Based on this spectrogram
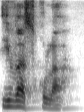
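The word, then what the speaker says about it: Jyväskylä: j is pronounced like e uh this is pronounced like i i like e in finland so uh we said evascula okay so evascular university of applied science in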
